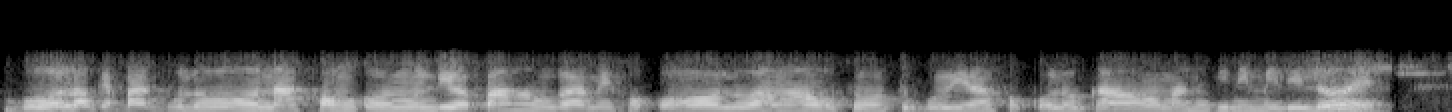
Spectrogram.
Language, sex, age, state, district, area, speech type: Assamese, female, 30-45, Assam, Sonitpur, rural, conversation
